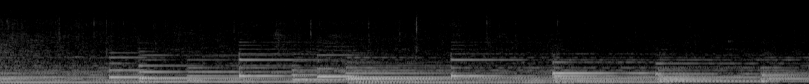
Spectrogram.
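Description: Soft worship keyboard music playing slow, sustained chords that change about once a second, over a faint steady hiss.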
